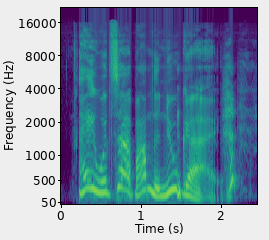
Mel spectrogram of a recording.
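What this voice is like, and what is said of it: Imitates another person's voice. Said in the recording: “Here's my spot on Robert Trujillo ... that impression sounds more like Tracy Morgan”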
